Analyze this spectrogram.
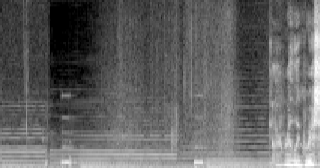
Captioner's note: heart monitor beeping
